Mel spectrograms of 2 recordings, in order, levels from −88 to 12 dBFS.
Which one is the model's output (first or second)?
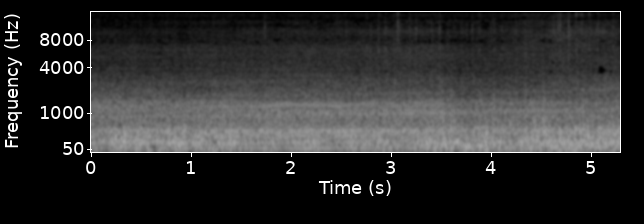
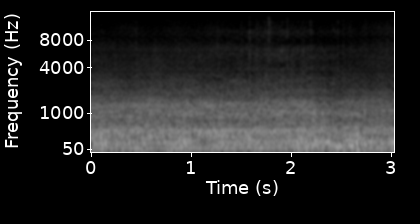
second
